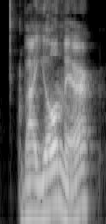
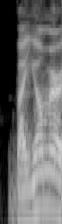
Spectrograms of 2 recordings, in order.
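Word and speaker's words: וַיֹּאמֶר: you can pronounce this here's how I would pronounce it by Omer you should know this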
